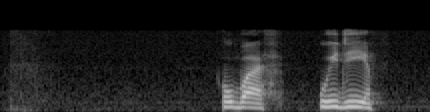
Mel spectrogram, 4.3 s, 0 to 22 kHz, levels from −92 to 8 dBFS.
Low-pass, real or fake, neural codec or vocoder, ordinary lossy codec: 7.2 kHz; real; none; Opus, 64 kbps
